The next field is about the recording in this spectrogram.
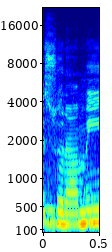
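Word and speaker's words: tsunami: हमारे chapter number two द सुनामी sum1 बोलते सुनामी है लेकिन टीन सिलेंडर इस समय सुनामी घाटी के अवसर साइलेंट है ठीक है सुनामी क्या है एक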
